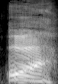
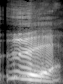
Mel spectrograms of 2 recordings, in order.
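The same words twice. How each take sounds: First: Vocal grunt. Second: High loud grunt like about to vomit; retching grunt. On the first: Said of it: "There's a part where he goes". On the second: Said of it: "it's more like ... Like he's, like, gonna vomit". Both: Retold or imitated.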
